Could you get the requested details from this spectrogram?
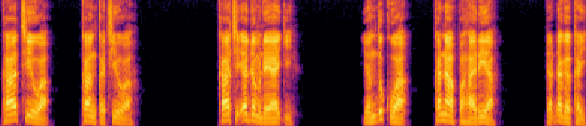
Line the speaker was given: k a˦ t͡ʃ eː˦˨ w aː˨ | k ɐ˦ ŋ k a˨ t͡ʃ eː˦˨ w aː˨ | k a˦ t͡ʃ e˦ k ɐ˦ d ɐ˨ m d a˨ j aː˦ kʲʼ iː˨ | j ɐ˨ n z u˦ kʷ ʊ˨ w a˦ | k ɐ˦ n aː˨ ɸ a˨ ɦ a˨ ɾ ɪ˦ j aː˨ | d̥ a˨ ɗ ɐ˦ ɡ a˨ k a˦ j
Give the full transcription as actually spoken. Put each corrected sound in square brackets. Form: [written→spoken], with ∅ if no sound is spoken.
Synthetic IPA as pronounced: k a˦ t͡ʃ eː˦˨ w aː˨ | k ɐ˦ ŋ k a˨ t͡ʃ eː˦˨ w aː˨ | k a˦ t͡ʃ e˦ [k→ʔ] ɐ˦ d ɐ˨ m d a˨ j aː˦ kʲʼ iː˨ | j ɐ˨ n z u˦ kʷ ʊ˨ w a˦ | k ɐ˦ n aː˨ ɸ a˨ ɦ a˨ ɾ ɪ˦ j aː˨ | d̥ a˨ ɗ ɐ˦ ɡ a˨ k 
